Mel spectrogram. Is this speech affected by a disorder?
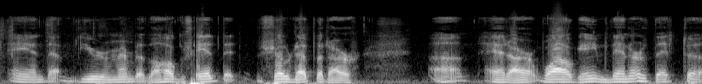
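Yes: Parkinson's; tremors as early symptom.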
